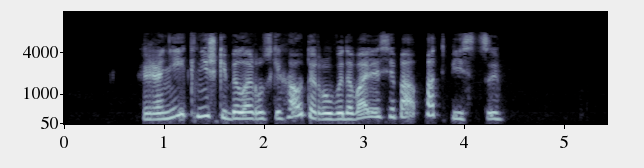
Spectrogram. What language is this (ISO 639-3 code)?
bel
